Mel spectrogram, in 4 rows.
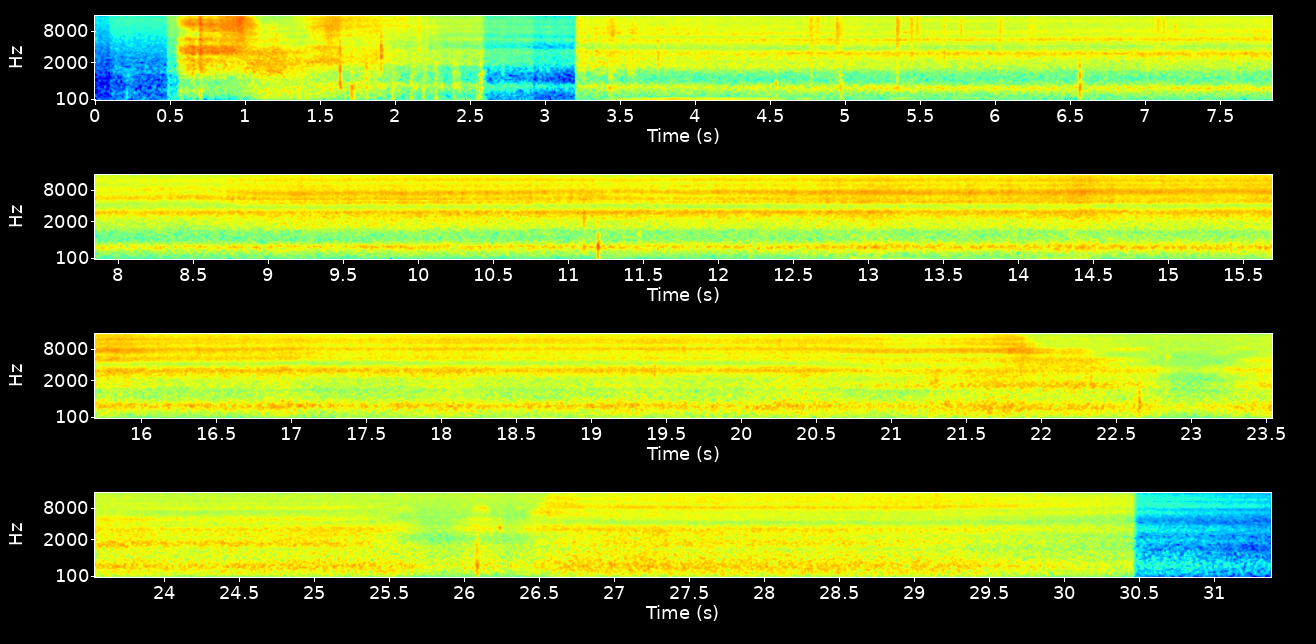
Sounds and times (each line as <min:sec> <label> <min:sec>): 0:03.2 dymovnice 0:08.2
